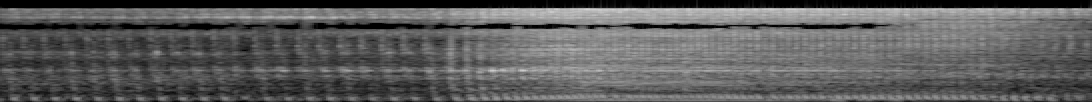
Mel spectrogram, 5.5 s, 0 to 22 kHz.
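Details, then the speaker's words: Prider 100 (CD100) motorcycle after timing chain replacement and tensioner bolt air-bleed: even idle rising smoothly into clean revs and back, no chain rattle, normal healthy engine. "आप देखो बिल्कुल bike का engine smooth है, ठीक है।"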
